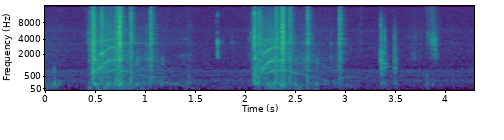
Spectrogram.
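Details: New Generac iX2000 generator on its first start after three more primer pumps. Two pull-start bursts of clatter die away with no catch. Cranks but won't start.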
